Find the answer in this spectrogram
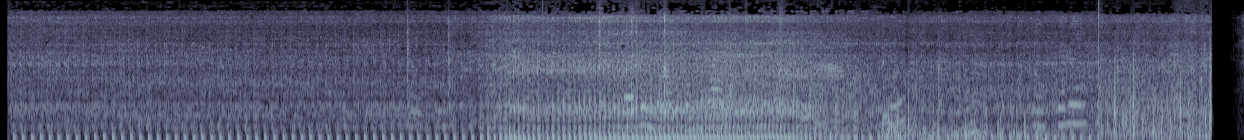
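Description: A small vehicle engine running with a rapid, even beat, growing louder from about five seconds in as it works harder for a few seconds. Voices talk over it in the second half.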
